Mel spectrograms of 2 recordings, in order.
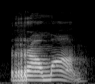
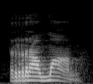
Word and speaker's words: роман: But in Russian, R is harder in English too. Try to pronunciate it with tongue near your front teeth too. R, R, R. Yeah? With vibration. R. For example, Roman.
